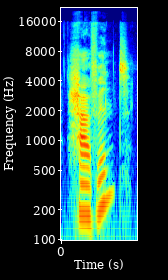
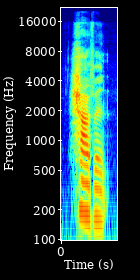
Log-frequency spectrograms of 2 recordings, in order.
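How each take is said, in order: First: The T is released as a full T. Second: The T is a glottal stop. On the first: "listen to the true T" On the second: "Glottal stop"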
